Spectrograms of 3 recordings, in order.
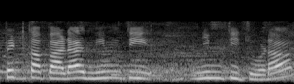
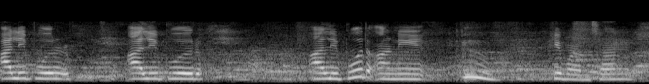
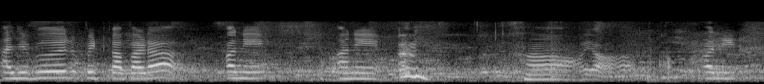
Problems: continuous background conversations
